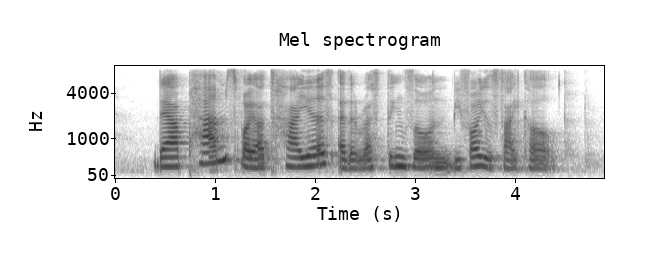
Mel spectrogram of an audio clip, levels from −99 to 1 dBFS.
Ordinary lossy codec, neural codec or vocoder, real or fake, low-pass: none; vocoder, 44.1 kHz, 128 mel bands every 256 samples, BigVGAN v2; fake; 7.2 kHz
